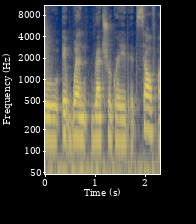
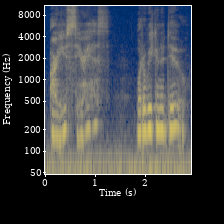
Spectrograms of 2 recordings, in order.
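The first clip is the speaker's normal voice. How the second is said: hushed disbelief; 4 semitones higher, 9 dB quieter than usual. Retold or imitated. Staff reacting when the boss left, hushed disbelief. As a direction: whisper it, stunned.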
